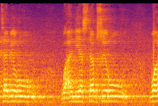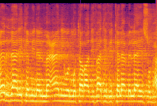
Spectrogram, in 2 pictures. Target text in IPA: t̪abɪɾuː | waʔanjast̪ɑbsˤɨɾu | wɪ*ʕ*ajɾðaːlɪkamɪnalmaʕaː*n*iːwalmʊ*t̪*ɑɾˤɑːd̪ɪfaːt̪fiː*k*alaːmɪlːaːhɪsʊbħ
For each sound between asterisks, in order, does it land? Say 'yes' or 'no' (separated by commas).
no, yes, yes, yes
